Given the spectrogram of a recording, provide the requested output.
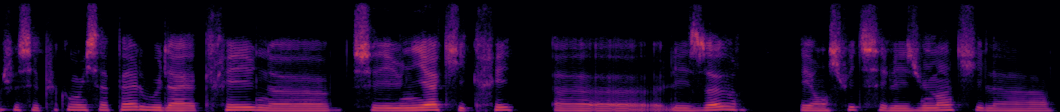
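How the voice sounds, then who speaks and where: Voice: mid-range voice, smooth, no echo. A panelist answering on a video call, hesitant and full of fillers. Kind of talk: casual panel discussion.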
